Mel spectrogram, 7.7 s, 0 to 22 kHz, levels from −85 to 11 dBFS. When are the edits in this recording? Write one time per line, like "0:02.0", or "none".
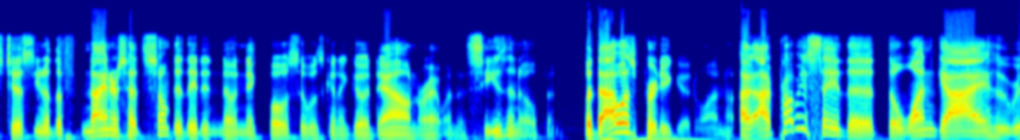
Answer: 0:01.3
0:04.3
